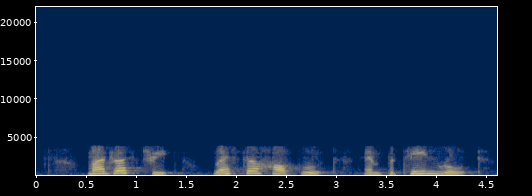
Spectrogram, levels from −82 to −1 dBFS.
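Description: Throughout, tandem speech coding: three speech codecs in series, ending in GSM full rate, each recoding the previous one's errors, so speech sounds rough, warbly and muffled, with nothing above 3.8 kHz.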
